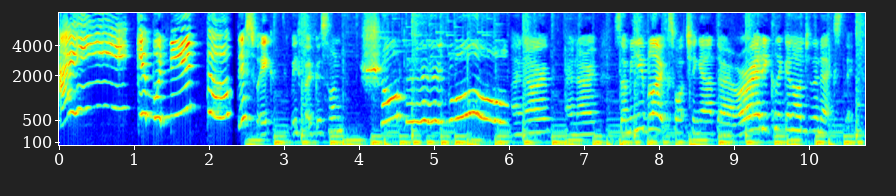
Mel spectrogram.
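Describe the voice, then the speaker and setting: A woman with an Australian accent at a fairly slow pace, clear music playing behind her. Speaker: vlogger. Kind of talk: casual vlog talk to camera. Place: home room. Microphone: webcam.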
